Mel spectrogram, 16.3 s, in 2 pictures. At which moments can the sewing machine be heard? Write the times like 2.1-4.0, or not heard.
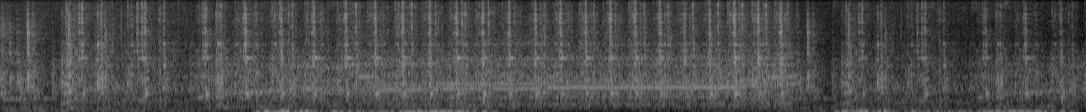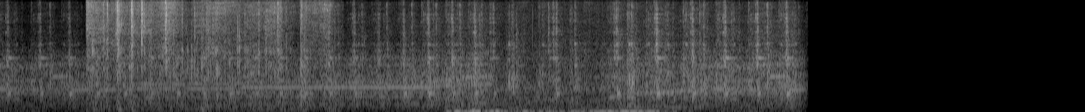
0.0-14.2.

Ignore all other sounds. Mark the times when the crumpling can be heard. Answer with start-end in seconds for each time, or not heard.
8.8-10.8.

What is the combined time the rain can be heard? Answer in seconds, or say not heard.
not heard.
